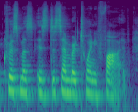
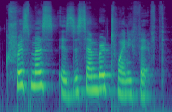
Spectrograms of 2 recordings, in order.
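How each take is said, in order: First: "twenty-five" with no th ending; mistaken cardinal date. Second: "twenty-fifth" finishing in a clear f-th; correct ordinal date. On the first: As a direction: end on "twenty-five" with a v sound. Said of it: "That's a big mistake". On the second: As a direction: end on "twenty-fifth" with a th sound. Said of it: "You don't say". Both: Shown as a demonstration.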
